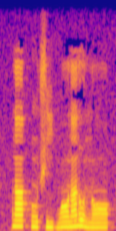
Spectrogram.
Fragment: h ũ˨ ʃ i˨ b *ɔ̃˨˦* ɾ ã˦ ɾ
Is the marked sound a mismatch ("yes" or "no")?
yes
